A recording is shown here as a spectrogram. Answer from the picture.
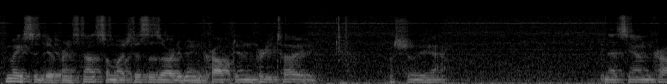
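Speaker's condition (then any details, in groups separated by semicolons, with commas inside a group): No condition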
